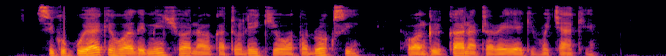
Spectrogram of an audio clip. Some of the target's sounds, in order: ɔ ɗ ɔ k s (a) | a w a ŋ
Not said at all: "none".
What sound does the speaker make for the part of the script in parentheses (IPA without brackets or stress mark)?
i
